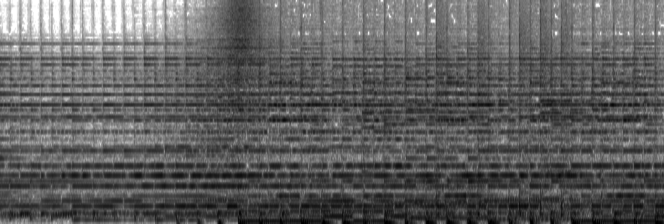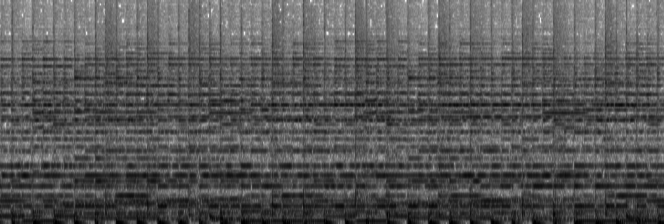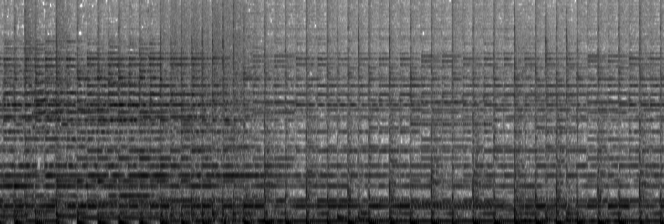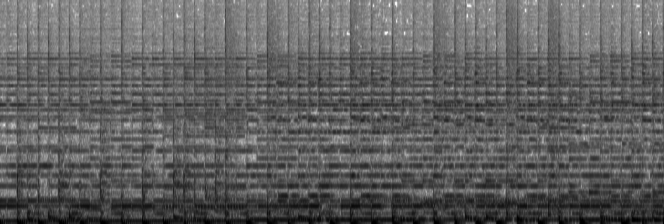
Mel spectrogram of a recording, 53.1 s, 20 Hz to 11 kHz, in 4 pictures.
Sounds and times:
Music: 0:00.0 - 0:53.1.

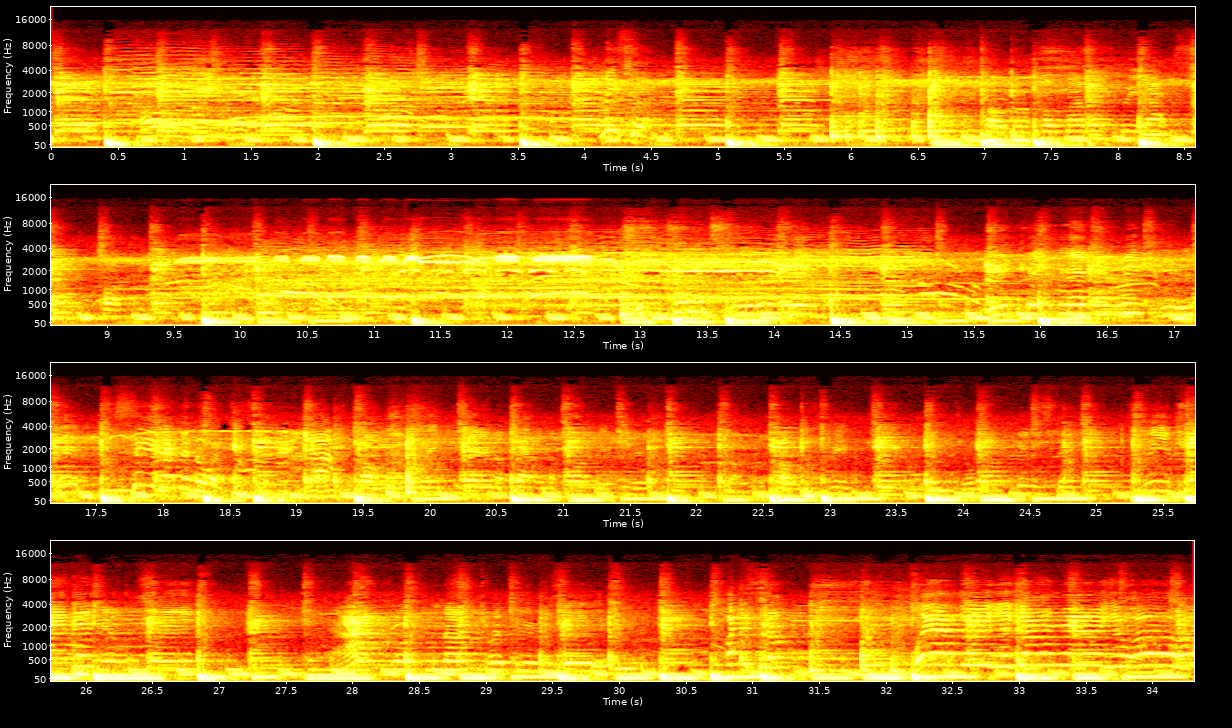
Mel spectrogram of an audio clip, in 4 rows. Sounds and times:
Music: 0:00.0 - 0:34.3.

